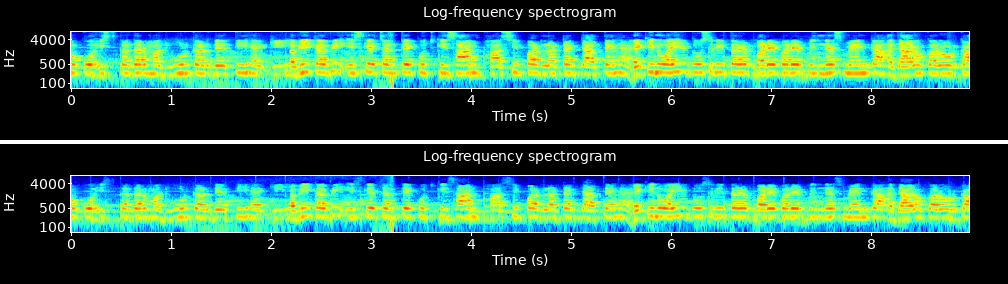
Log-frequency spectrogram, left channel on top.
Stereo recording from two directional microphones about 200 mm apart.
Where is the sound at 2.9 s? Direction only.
15° left (ahead or behind).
